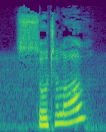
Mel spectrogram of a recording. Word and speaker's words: Sotalol: Let me see if I can spell it for you. It's S-O-T-A-L-O-L. – Sotalol? – Well, is that how you say Sotalol?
